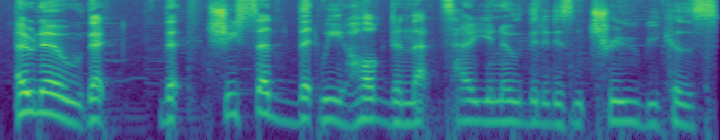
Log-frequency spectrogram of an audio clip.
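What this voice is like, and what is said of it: Bad put-on British accent. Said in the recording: “I don't know why it sounds like Ringo in this ... Literally like the worst British accent.”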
